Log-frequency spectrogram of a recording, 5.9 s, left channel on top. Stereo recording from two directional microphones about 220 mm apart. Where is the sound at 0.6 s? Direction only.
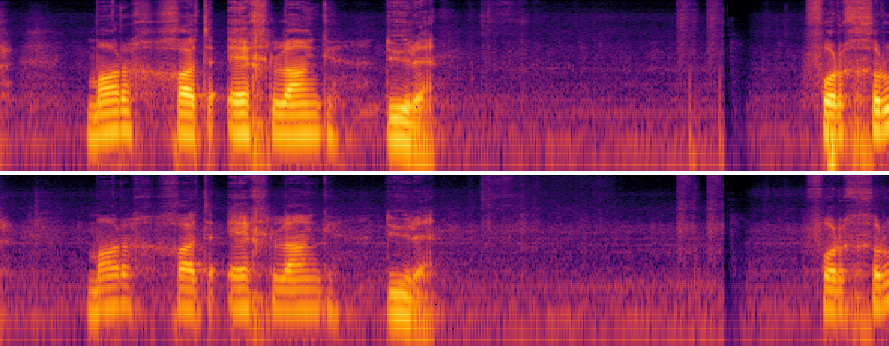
50° left (ahead or behind).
